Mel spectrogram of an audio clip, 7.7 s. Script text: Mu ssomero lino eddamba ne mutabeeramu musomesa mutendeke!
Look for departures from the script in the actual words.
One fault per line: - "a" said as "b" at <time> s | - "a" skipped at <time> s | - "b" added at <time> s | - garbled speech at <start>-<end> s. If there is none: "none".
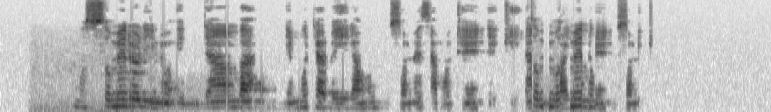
- garbled speech at 5.2-6.5 s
